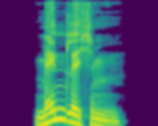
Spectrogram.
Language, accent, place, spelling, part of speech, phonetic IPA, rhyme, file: German, Germany, Berlin, männlichem, adjective, [ˈmɛnlɪçm̩], -ɛnlɪçm̩, De-männlichem.ogg
- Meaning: strong dative masculine/neuter singular of männlich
